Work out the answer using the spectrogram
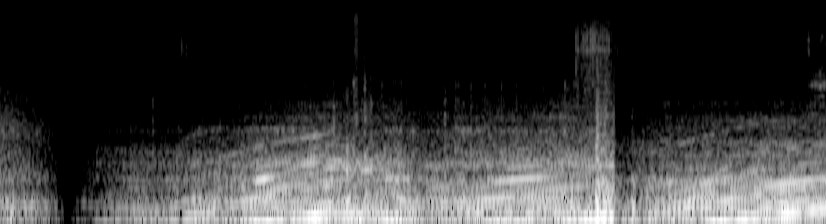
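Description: Car engine heard from inside the cabin, accelerating in gear with its pitch climbing steadily as the revs rise. A sharp break comes about six seconds in, then a second acceleration with rising pitch. At the start the previous engine sound fades out into a moment of silence.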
